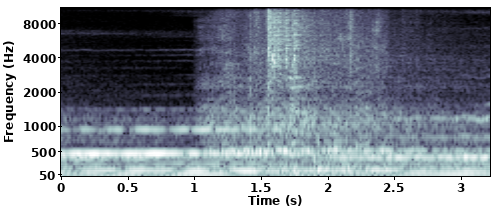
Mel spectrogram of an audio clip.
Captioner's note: shouting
